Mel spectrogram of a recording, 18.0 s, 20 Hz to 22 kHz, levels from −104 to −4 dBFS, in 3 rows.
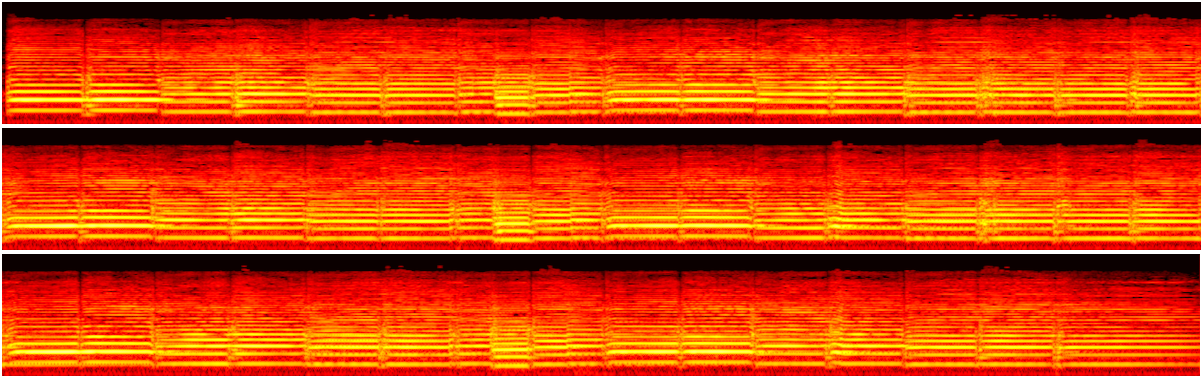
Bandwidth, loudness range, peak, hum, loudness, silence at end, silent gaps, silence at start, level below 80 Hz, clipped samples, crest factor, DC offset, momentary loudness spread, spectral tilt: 13 kHz; 1 LU; -12 dBFS; none; -25 LUFS; 0 s; none; 0 s; -72 dBFS; under 0.1%; 14 dB; under 0.1%; 6 LU; -1 dB/octave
